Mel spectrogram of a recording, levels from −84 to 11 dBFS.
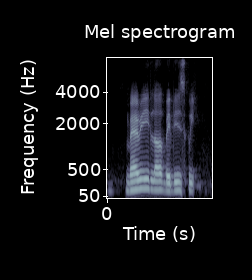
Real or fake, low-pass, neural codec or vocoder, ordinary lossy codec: fake; none; codec, 16 kHz, 2 kbps, X-Codec, HuBERT features, trained on balanced general audio; none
